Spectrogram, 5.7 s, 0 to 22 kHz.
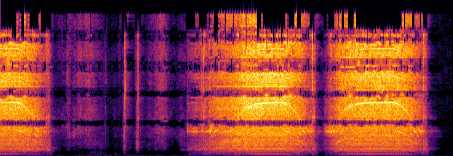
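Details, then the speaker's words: Craftsman CMCF940 heavy impact wrench (built 2023) with its gearbox removed, motor run alone. Clean, steady high whine rising and falling smoothly, no grinding or rattle, so the gearbox is suspected; the fault was later traced to a displaced shaft bushing. Normal motor run. "现在转动看着没有什么问题，声音也很正常，那有可能齿轮箱内部出了问题。"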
